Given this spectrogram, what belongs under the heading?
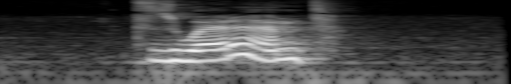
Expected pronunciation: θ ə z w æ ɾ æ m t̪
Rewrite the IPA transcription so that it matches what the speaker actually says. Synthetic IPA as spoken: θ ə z w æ ɾ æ m t̪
